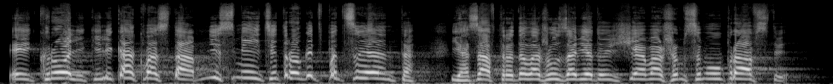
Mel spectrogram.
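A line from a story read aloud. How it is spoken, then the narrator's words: Indignant shout. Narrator (Russian): Она возмущенно крикнула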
